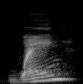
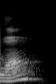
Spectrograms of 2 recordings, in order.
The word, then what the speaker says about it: Wang: Wang? It's Wang, not Wong? Wang, okay.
